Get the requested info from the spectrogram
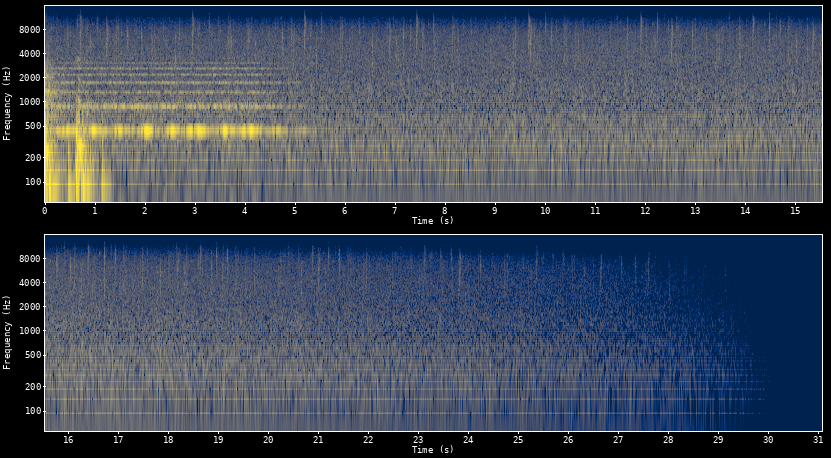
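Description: A held tone with overtones rings for the first few seconds and dies away, leaving steady rain that slowly fades out to silence near the end.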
